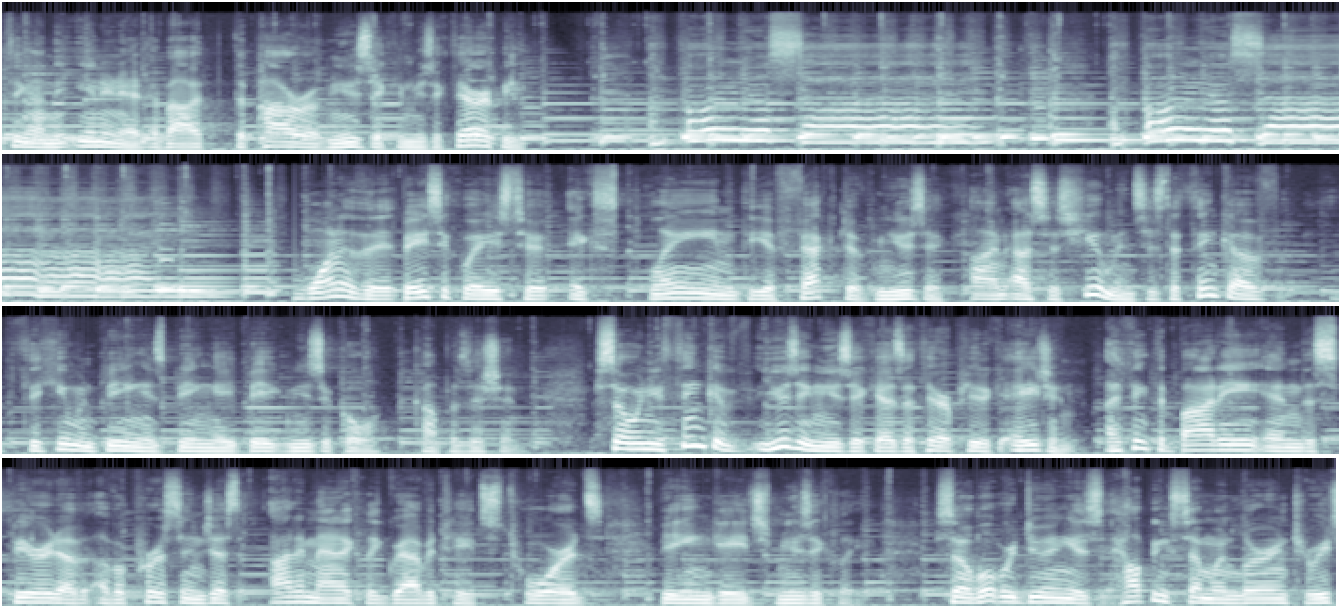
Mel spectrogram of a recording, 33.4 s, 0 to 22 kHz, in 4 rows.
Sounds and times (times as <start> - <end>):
Speech: 0.0 - 3.4, 10.2 - 33.4
Music: 0.0 - 33.4.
